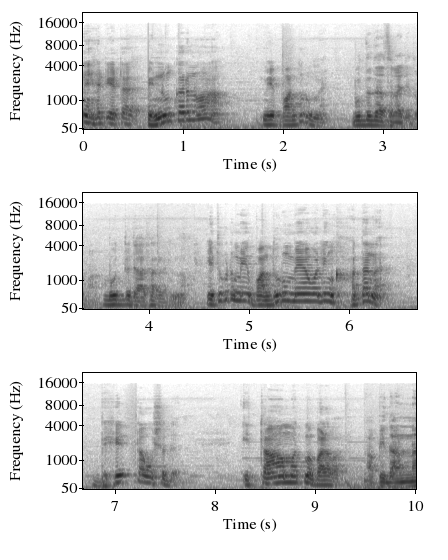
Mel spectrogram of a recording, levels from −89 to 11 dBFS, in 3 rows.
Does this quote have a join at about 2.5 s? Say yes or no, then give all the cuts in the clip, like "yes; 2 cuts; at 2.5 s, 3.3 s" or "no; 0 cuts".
no; 0 cuts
